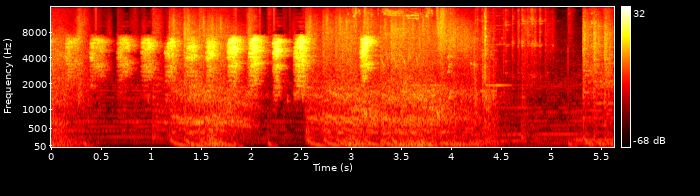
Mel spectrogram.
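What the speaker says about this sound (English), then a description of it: "The birds, they want attention" Birds in the video game Wizard of Legend give a run of high, repeated chirping calls, busy and fairly close at first, then thinning out over a steady background of game music and effects.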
